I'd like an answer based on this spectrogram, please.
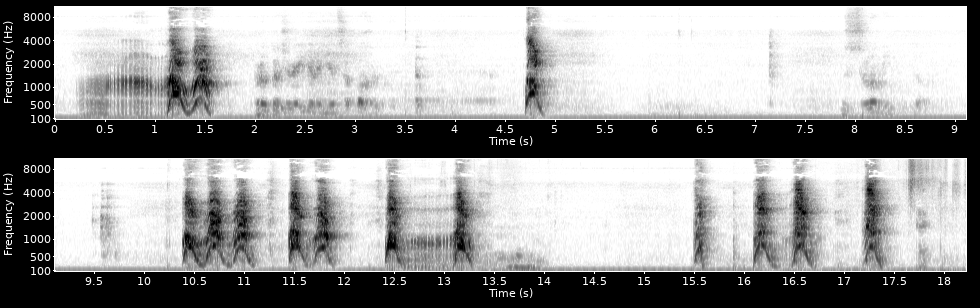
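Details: Schipperke dog barking while kept with a chicken: sharp, harsh single barks, one near the start and another after a pause, then tight bursts of three to four barks, with a voice briefly heard at the beginning.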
